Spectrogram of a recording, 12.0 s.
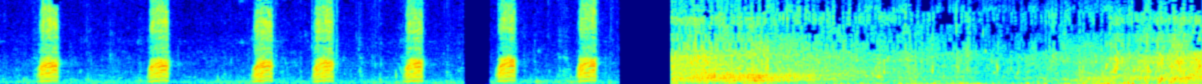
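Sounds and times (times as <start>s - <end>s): ducks quacking: 0.4s - 0.6s, 1.5s - 1.8s, 2.5s - 3.4s, 4.0s - 4.3s, 5.0s - 6.1s
ocean surf rushing: 6.7s - 12.0s.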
